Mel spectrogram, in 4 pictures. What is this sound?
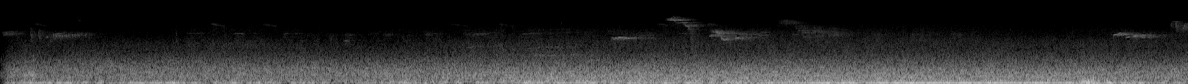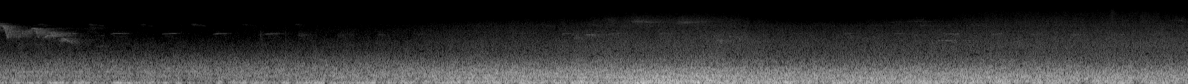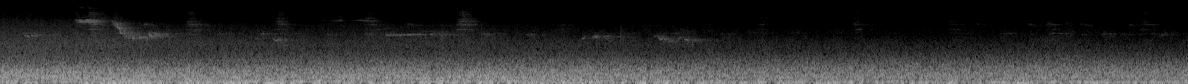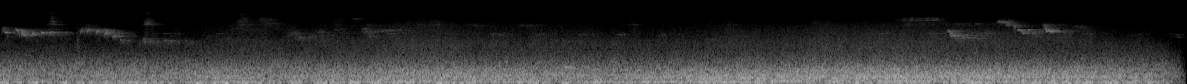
Birdsong and wind through trees in Stockwood Park
The sound of spring birdsong in a Luton (UK) park with the wind blowing through the trees above.
birds, birdsong, field-recording, nature, park, trees, urban, wind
